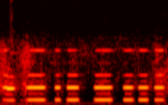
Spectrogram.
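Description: Metal detector giving a run of short, uneven beeps at one steady pitch as a clod of soil is passed over its search coil: it is signalling metal inside the clod.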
